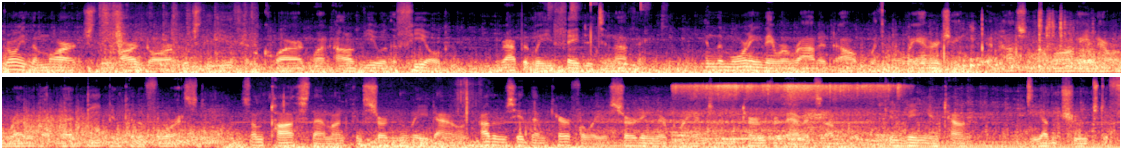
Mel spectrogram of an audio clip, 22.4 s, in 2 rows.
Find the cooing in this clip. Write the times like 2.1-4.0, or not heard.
0.6-2.6, 5.3-6.8, 9.1-10.9, 13.7-16.1, 17.9-20.4.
